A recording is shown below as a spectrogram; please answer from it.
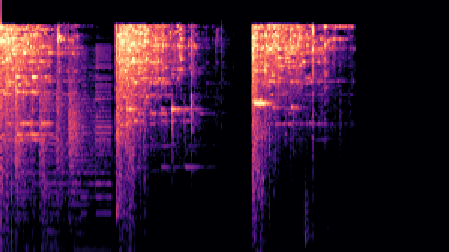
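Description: DJ remix music breaks off into two sudden crash effects that sound like breaking glass, about a second and a half apart, each fading out within a second, and then the track stops.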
